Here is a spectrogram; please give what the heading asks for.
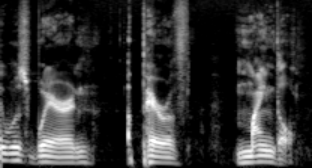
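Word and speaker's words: Meindl: wearing a pair of mindel now it sounds like Mendel because you don't know how to pronounce German when the E's before the I it's an I sound so it's mindful I had a pair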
